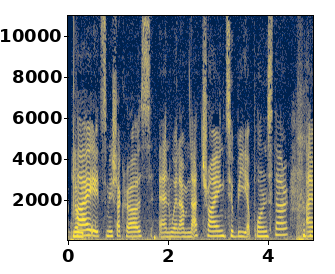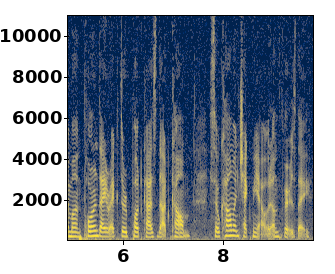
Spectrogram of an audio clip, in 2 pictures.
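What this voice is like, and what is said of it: Polish-accented English. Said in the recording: “She's Polish. ... She had a great accent, too.”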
